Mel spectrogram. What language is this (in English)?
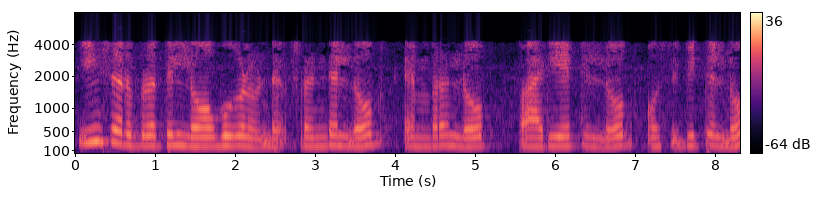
Malayalam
